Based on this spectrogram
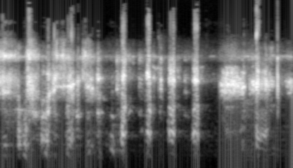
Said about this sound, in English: Well, I hear the rooster back there crowing. Yeah. He better be telling his hens to lay eggs because I might need them.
